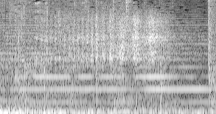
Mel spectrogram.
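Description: Film soundtrack: a sustained orchestral score of held notes, mixed with a grainy, swelling sound effect that fades out near the end.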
